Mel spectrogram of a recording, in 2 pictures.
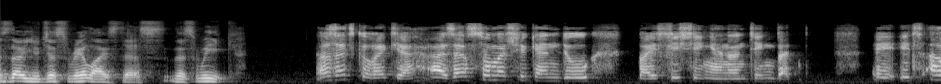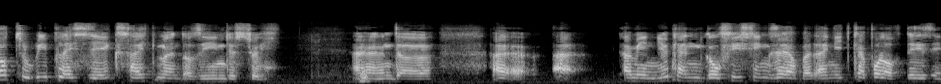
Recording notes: This first part was conducted via phone.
